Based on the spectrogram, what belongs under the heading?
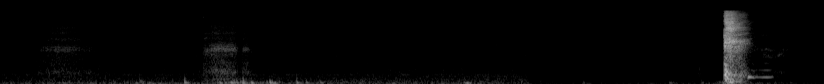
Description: Really short but pretty good build up and crazy sneezes!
